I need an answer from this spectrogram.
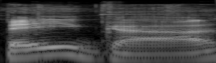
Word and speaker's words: Bega: spelled it's a mess Vega's name is technically written like this which is pronounced bega so I can't blame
